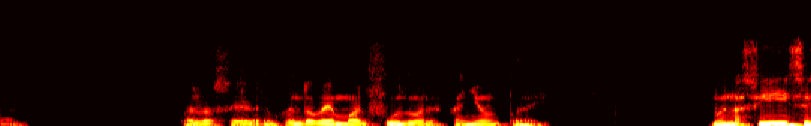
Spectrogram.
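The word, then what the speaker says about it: Espanyol: Y se escribe una Y y una N, pero todo pronuncia en español igual, pero se escribe así, una Y y una N, español, español.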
